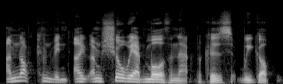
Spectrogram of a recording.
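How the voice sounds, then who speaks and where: A man's voice: mid-range voice, lively intonation, quick pace, no room sound, clean studio sound. A man co-hosting a shop podcast, chatting casually and often ending remarks with tag questions. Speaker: podcast co-host at a guitar shop. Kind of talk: casual chat. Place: shop, indoors.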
